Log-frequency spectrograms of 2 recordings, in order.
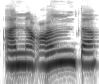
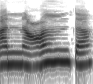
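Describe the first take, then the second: No difference in how they are said.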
